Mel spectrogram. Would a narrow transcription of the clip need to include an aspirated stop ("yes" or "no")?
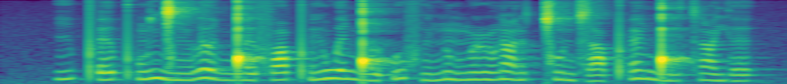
no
